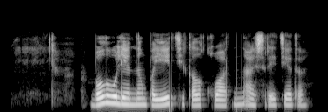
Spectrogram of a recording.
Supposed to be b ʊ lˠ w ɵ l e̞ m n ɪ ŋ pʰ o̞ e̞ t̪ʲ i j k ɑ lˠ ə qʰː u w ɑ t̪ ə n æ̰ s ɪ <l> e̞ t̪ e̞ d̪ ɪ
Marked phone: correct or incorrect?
incorrect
